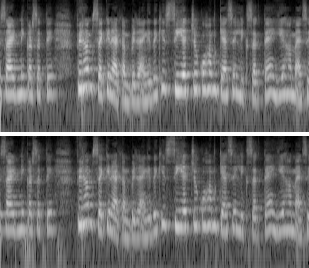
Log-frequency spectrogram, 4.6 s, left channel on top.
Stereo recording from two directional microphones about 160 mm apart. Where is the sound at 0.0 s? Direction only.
35° left (ahead or behind).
